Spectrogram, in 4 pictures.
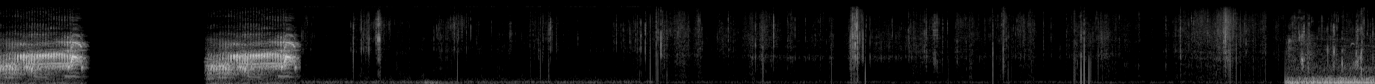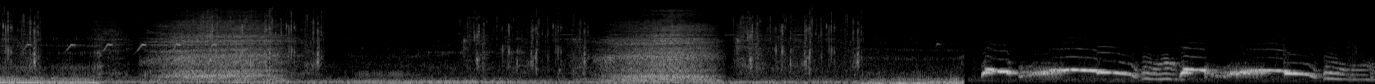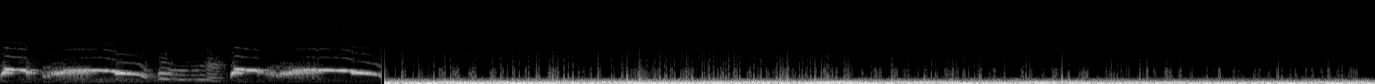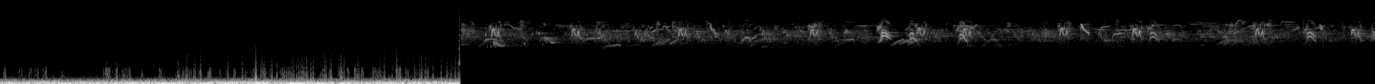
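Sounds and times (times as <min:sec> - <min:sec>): elephant seal calling: 0:02.1 - 0:03.0
clicks and crunches of feeding: 0:03.0 - 0:14.4, 0:16.4 - 0:17.0, 0:18.4 - 0:19.7, 0:21.0 - 0:22.5
low rumble: 0:12.9 - 0:15.2, 0:21.2 - 0:23.4, 0:31.4 - 0:45.9
pigeons cooing: 0:12.9 - 0:21.1, 0:22.4 - 0:31.3.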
